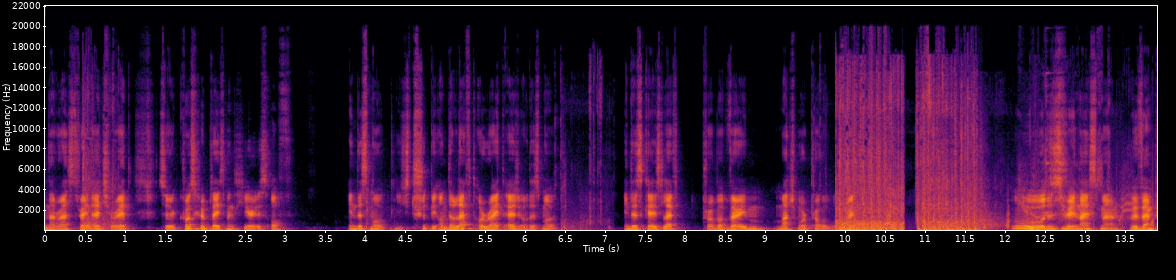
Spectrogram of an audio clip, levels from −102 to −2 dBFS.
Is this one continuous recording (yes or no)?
no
